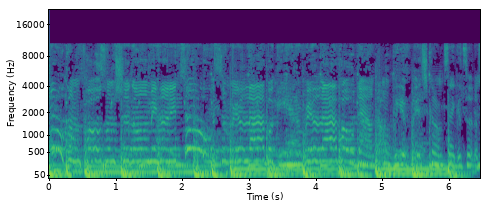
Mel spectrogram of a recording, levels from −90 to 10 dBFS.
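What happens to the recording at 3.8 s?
Nothing goes wrong at 3.8 s; the audio passes through that moment intact, with no dropout, click or other disturbance.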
